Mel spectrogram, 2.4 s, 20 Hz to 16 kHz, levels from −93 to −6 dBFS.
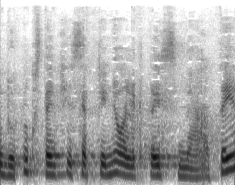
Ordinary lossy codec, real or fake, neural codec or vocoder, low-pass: AAC, 48 kbps; fake; codec, 44.1 kHz, 3.4 kbps, Pupu-Codec; 14.4 kHz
